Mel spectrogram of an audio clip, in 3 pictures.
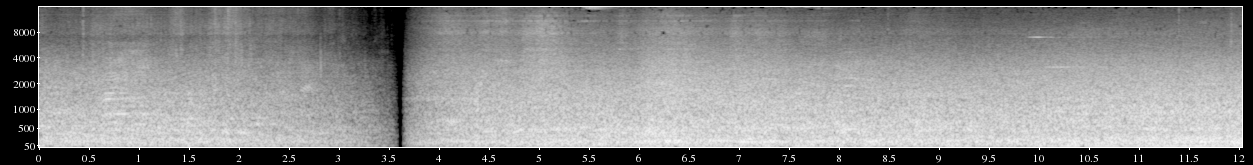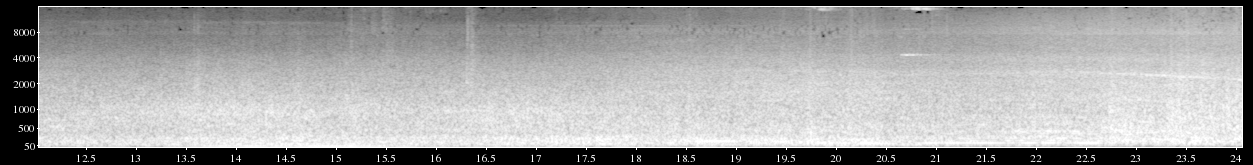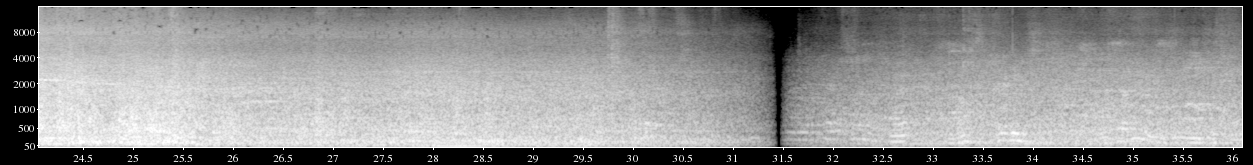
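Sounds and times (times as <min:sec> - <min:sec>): road traffic passing: 0:00.0 - 0:36.0.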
